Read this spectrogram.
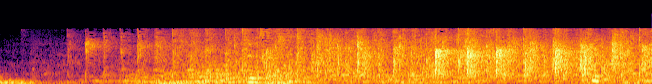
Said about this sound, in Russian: Я сказала, пока не хлопайте.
